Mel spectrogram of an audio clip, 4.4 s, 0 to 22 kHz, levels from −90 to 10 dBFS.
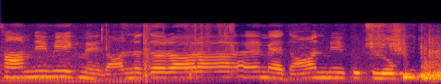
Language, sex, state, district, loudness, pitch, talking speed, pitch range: Hindi, female, Odisha, Malkangiri, -16 LUFS, 230 Hz, 165 wpm, 210-245 Hz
